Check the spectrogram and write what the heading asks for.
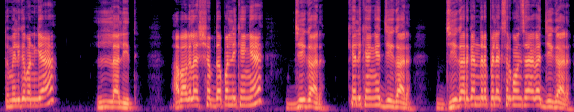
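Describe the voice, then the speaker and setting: In a clean, echo-free studio recording, a man with a high, bright, forceful voice gives a slow spelling-out lesson in Hindi reading. He breaks each word into syllables, then says it whole, asking the viewer questions he answers himself.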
